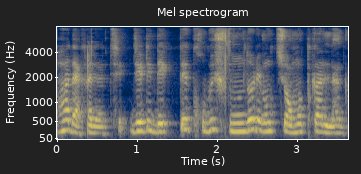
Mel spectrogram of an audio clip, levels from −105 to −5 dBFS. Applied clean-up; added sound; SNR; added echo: neural mask model DeepFilterNet 3.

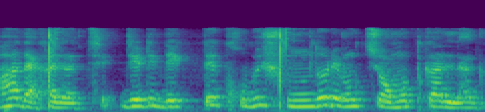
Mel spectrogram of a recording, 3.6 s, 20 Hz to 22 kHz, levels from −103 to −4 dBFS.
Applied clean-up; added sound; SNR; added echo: none; Shatter; 14 dB; reverberation time 0.2 s.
